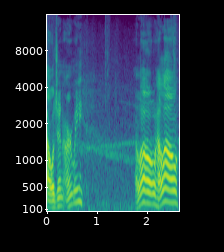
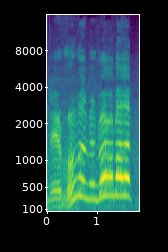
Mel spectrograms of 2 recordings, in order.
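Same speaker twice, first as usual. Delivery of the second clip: much higher, thin and quick; squeaky mock voice; 12 semitones higher, 5 dB louder than usual. Complaining to the camera about being silenced, high squeak. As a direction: whine it up high like a cartoon. High far take before the shout.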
